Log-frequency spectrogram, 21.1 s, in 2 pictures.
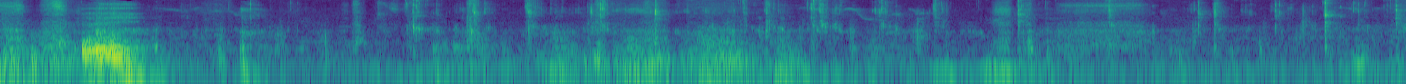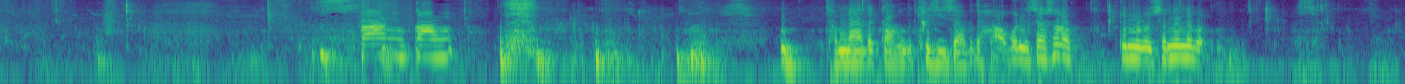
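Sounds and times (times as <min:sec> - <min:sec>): people chewing: 0:00.0 - 0:21.0
wet mouth clicks: 0:01.8 - 0:11.7
lip smacks: 0:01.8 - 0:13.1.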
